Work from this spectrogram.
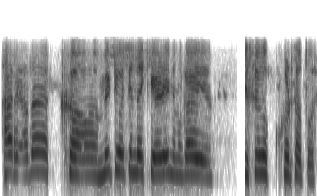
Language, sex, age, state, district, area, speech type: Kannada, male, 45-60, Karnataka, Belgaum, rural, conversation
